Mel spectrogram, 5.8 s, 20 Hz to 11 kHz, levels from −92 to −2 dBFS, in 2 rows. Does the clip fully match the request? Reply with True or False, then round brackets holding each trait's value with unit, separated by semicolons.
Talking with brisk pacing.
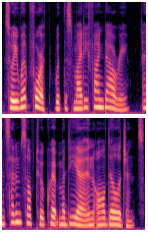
False (190 wpm)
